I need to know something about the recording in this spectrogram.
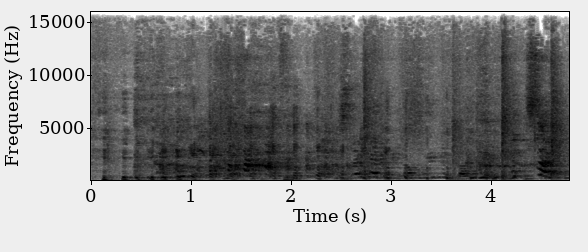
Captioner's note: cheerful laughing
